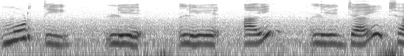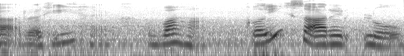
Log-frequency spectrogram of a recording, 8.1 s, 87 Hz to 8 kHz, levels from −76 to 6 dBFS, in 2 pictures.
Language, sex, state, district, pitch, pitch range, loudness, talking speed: Hindi, female, Madhya Pradesh, Dhar, 240 Hz, 230-260 Hz, -18 LUFS, 90 wpm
